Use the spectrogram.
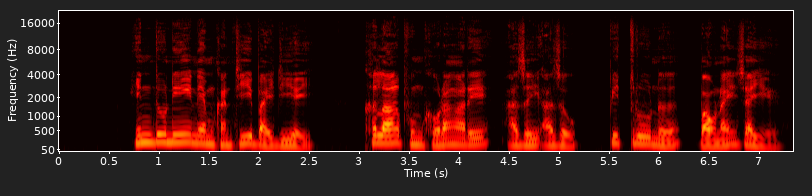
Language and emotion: Bodo, neutral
